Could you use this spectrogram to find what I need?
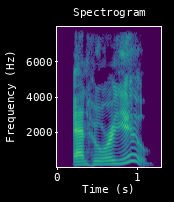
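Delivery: light, sing-song lilt running through the voice. Retelling asking a presence over the left shoulder who it was: lilting voice. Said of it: "literally with a lilt in my voice".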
